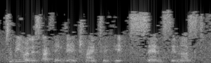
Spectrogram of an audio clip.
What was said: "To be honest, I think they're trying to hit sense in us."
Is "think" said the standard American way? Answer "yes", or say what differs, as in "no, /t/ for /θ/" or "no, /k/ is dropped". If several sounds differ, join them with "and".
yes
